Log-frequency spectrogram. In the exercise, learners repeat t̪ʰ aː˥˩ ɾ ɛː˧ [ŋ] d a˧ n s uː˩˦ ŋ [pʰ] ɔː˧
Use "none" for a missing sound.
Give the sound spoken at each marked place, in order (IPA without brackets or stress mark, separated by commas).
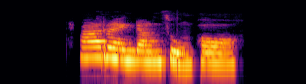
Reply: ŋ, pʰ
